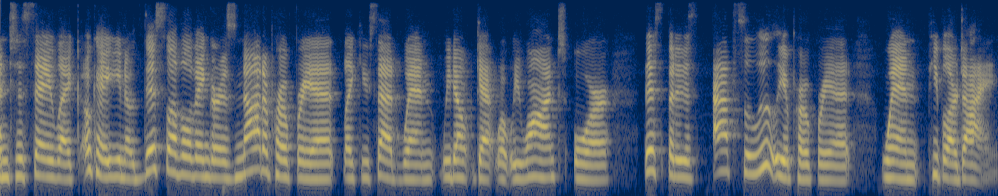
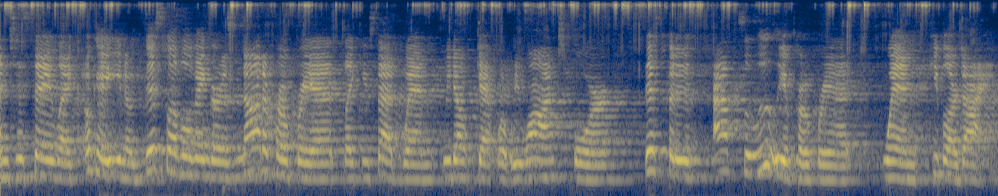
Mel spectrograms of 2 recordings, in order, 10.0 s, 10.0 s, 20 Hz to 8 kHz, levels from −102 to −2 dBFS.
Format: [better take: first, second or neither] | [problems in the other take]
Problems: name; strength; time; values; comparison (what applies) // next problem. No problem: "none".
first | background sound (Bell); 9 dB below the speech // room echo; dies away in 3 s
